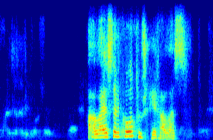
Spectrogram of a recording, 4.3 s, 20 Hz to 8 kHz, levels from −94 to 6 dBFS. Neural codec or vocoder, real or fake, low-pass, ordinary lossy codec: codec, 16 kHz, 1 kbps, FreqCodec, smaller model; fake; 7.2 kHz; Opus, 32 kbps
